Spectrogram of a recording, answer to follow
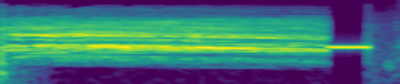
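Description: An edited-in comedic sound effect: a loud, many-pitched sound that slides slowly down for about a second and a half and stops abruptly, followed by a short high beep.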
